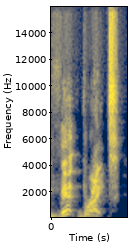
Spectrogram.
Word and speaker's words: Eventbrite: Is it the Evite Bright? Am I saying that right? – Eventbrite. – Thank you very much. The Eventbrite.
